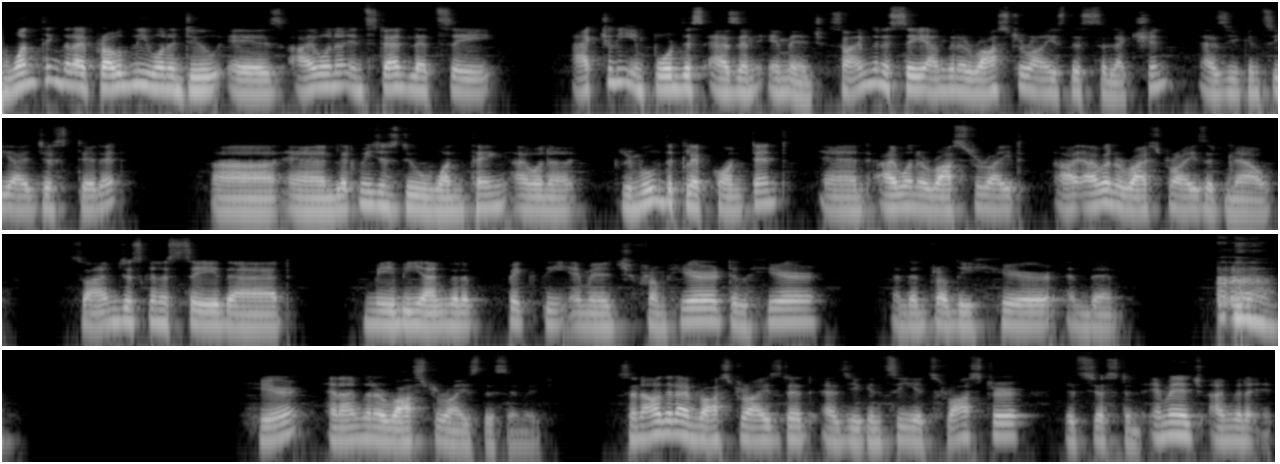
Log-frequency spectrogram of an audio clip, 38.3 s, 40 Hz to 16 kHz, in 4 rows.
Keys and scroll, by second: 5.6 alt+shift+super+p, 6.1 super+r, 6.3 a, 8.1 Return, 10.0 super+z, 20.4 super+z, 20.7 super+v, 31.9 super+p, 32.6 super+Return.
